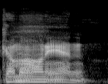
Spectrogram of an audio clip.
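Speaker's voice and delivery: put-on rasping, raspy old man's voice. Recalling his mentor welcoming him in to a poker game: imitating an old raspy voice. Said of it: "he had this old raspy voice".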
